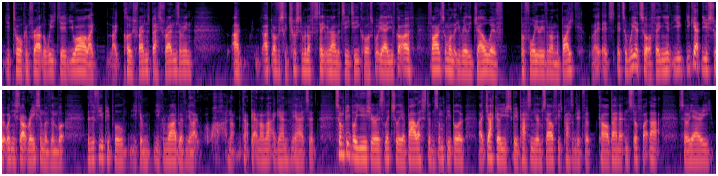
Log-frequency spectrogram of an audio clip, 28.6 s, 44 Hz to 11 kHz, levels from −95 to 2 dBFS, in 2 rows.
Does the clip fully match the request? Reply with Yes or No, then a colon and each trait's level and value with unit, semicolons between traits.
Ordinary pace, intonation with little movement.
No: fast, 260 wpm; narrow, 2.1 semitones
